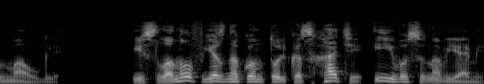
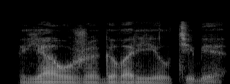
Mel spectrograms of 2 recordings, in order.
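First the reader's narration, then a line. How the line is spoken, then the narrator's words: Gentle. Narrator (Russian): мягко сказал Кобрика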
